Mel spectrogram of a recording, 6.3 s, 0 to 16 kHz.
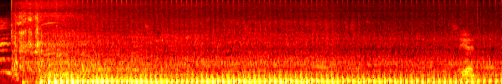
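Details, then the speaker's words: Yamaha NMAX 155 V1 scooter after throttle body cleaning caused unstable idle, hard starting and error 37 (ISC): after ISC calibration and carbon brush replacement, starts and idles high then settles down evenly, normal idle. "mataas siya tapos bababa. So yan yung pinakaormal na idle ng motor."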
